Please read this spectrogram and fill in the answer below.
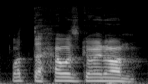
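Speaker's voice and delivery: ordinary talk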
